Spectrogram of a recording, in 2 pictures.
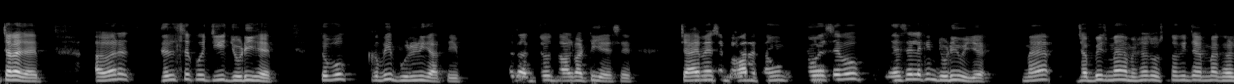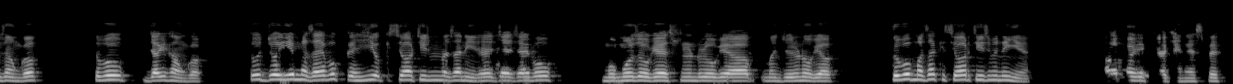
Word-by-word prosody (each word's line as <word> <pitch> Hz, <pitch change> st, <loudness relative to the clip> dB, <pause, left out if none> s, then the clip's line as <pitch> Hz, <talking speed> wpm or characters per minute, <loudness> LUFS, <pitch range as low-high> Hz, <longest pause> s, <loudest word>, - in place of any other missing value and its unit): चला 205 Hz, -1 st, +11 dB
जाए। 155 Hz, -3 st, +2 dB, 0.6 s
अगर 210 Hz, +7 st, +3 dB, 0.4 s
दिल 205 Hz, +3 st, 0 dB
से 240 Hz, +3 st, -4 dB
कोई 225 Hz, 0 st, -4 dB
चीज़ 200 Hz, +2 st, -3 dB
जुड़ी 190 Hz, +2 st, +1 dB
है 160 Hz, -4 st, +3 dB, 0.5 s
तो 200 Hz, -, +2 dB
वो 235 Hz, +3 st, +1 dB, 0.3 s
कभी 200 Hz, +6 st, -3 dB
भूली 185 Hz, -1 st, -2 dB
नहीं 200 Hz, -, -1 dB
जाती। 150 Hz, -1 st, -1 dB
अच्छा, 180 Hz, +6 st, -4 dB
जो 175 Hz, +5 st, -5 dB
दाल-बाटी 175 Hz, +2 st, -2 dB
है 160 Hz, -, 0 dB
ऐसे, 150 Hz, +1 st, -9 dB, 0.5 s
चाहे 185 Hz, +1 st, +5 dB
मैं 205 Hz, +1 st, +1 dB
ऐसे 210 Hz, -1 st, -7 dB
बाहर 180 Hz, +3 st, +2 dB
रहता 180 Hz, 0 st, -6 dB
हूँ 200 Hz, +1 st, -4 dB
तो 200 Hz, +3 st, -3 dB
ऐसे 210 Hz, +2 st, +1 dB
वो 250 Hz, +2 st, +2 dB, 0.3 s
मेरे 185 Hz, +1 st, 0 dB
से 235 Hz, +4 st, +1 dB
लेकिन 235 Hz, 0 st, -1 dB
जुड़ी 195 Hz, +2 st, +1 dB
हुई 185 Hz, -7 st, -1 dB
है। 155 Hz, 0 st, -3 dB, 0.4 s
मैं 205 Hz, +5 st, +1 dB, 0.3 s
जब 180 Hz, -1 st, 0 dB
भी 215 Hz, -1 st, +1 dB
मैं 215 Hz, +2 st, +3 dB
हमेशा 200 Hz, 0 st, -1 dB
सोचता 195 Hz, 0 st, -4 dB
हूँ 200 Hz, -, -4 dB
कि 195 Hz, -, -5 dB
जब 200 Hz, -1 st, 0 dB
मैं 195 Hz, -1 st, -2 dB
घर 180 Hz, 0 st, +2 dB
जाऊँगा 175 Hz, +1 st, +1 dB, 0.6 s
तो 190 Hz, -, -1 dB
वो 210 Hz, +2 st, +7 dB, 0.4 s
जाके 180 Hz, +1 st, +4 dB
खाऊँगा। 150 Hz, -5 st, -2 dB, 0.5 s
तो 225 Hz, -, +4 dB
जो 225 Hz, +3 st, +6 dB
ये 225 Hz, +1 st, +6 dB
मज़ा 195 Hz, -2 st, +4 dB
है 205 Hz, -, +6 dB
वो 245 Hz, -, +3 dB
कहीं 190 Hz, +2 st, 0 dB
और -, -, +1 dB
किसी 205 Hz, +1 st, -2 dB
और 210 Hz, -1 st, +5 dB
चीज़ 205 Hz, -2 st, -1 dB
में 200 Hz, -, -3 dB
मज़ा 190 Hz, +1 st, +2 dB
नहीं 170 Hz, -4 st, -3 dB
है। 175 Hz, +1 st, +1 dB
चाहे 175 Hz, 0 st, +2 dB
चाहे 175 Hz, +1 st, +2 dB
वो -, -, +4 dB, 0.6 s
मोमोज़ 175 Hz, +3 st, +2 dB
हो 180 Hz, -, +5 dB
गया, 175 Hz, +1 st, +6 dB
स्प्रिंग 175 Hz, 0 st, -5 dB
रोल 175 Hz, 0 st, +1 dB
हो 170 Hz, -, +2 dB
गया, 165 Hz, 0 st, +5 dB, 0.3 s
मंचुरियन 165 Hz, +2 st, -1 dB
हो 170 Hz, -, +2 dB
गया 160 Hz, 0 st, +2 dB, 0.6 s
तो 205 Hz, -, +7 dB
वो 240 Hz, +1 st, +8 dB
मज़ा 235 Hz, +3 st, +3 dB
किसी 210 Hz, 0 st, 0 dB
और 215 Hz, 0 st, +4 dB
चीज़ 205 Hz, -1 st, 0 dB
में 205 Hz, -, 0 dB
नहीं 195 Hz, -4 st, 0 dB
है। 140 Hz, -, -6 dB, 0.6 s
आप 165 Hz, +1 st, -5 dB
आगे 180 Hz, -1 st, +1 dB
क्या 160 Hz, -, -5 dB
कहना 145 Hz, 0 st, -9 dB
है 145 Hz, -, -3 dB
इस 145 Hz, 0 st, -10 dB
पे? 155 Hz, -1 st, -1 dB
185 Hz, 230 wpm, -24 LUFS, 175-205 Hz, 0.6 s, चला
